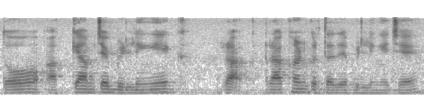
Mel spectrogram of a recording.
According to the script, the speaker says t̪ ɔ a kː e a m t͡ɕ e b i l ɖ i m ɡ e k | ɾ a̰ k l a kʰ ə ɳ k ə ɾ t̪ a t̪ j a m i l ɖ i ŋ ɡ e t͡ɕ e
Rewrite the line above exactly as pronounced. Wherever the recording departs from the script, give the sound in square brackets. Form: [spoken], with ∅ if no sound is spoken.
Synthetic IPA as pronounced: t̪ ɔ a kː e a m t͡ɕ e b i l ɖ i [ŋ] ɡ e k | ɾ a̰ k [ɾ] a kʰ ə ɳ k ə ɾ t̪ a t̪ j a [b] i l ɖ i ŋ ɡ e t͡ɕ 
